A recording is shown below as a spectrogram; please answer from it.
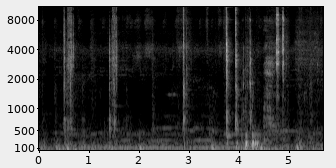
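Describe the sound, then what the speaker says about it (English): A ratchet and wrench snug up a lower bolt while adjusting the V-belt on a 1987 Oldsmobile Cutlass Supreme 307 V8 engine, giving sharp, irregular metallic clicks that come in short bursts, close by, over a low steady background hum with no talking. "Take a ratchet and wrench and snug this bottom one up."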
